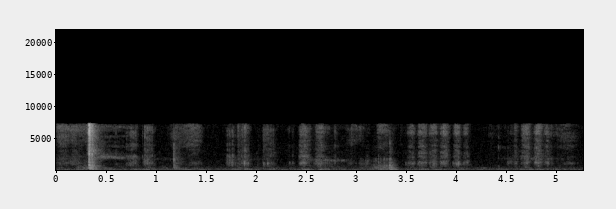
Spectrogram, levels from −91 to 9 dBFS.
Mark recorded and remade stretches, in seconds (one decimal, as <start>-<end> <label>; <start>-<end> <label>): 0.0-5.3 recorded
